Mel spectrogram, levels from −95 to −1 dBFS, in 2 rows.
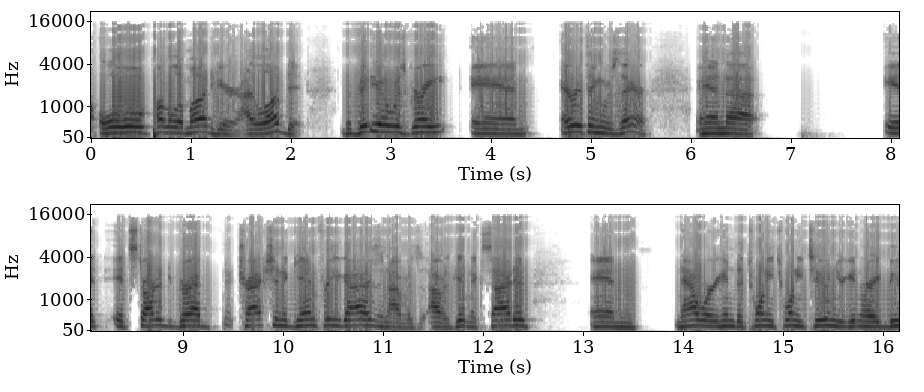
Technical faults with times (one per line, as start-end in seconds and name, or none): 0.00-16.17 buffer tearing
